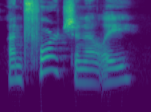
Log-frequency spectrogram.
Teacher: The word unfortunately, the emphasis is on that second syllable. Unfortunately, make sure you get the T in there.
